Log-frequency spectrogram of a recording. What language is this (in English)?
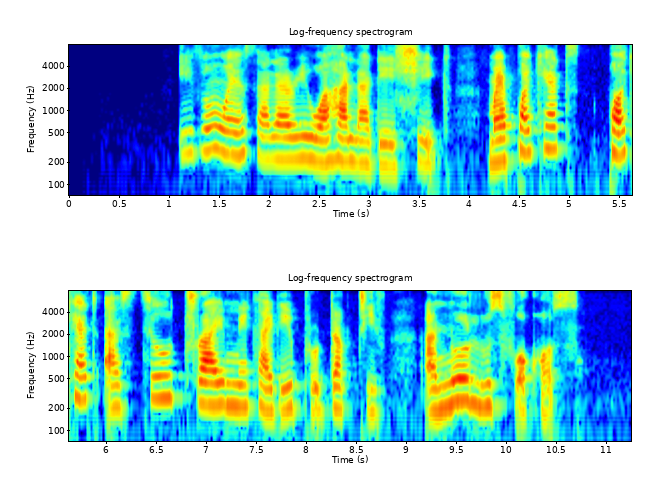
Nigerian Pidgin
